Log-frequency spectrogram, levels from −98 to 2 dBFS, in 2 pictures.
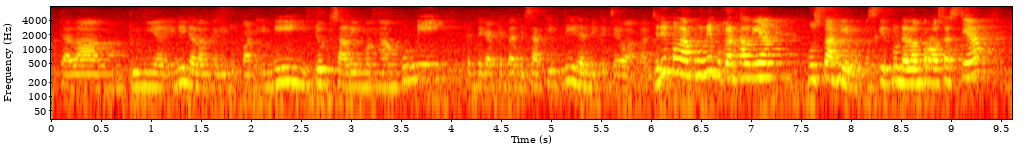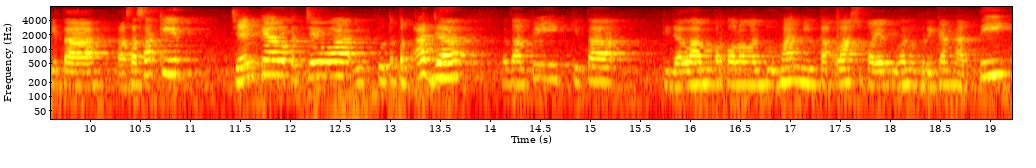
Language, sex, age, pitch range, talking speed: Malay, male, 20-39, 170-215 Hz, 130 wpm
